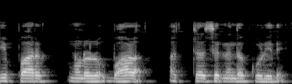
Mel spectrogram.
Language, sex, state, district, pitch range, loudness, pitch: Kannada, male, Karnataka, Koppal, 140-145 Hz, -16 LUFS, 140 Hz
